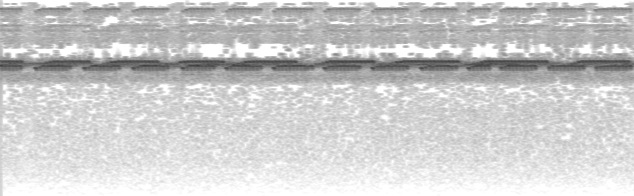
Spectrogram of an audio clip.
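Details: High-pitched insect trilling carries on without a break, the rapid pulses wavering slightly in loudness every second or so over a quiet background.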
